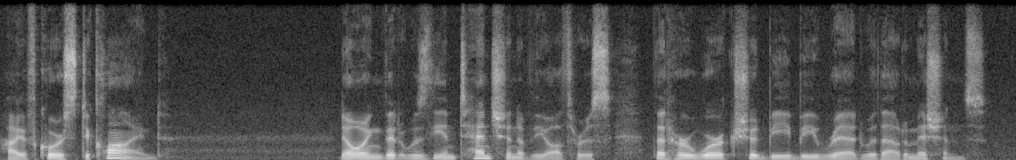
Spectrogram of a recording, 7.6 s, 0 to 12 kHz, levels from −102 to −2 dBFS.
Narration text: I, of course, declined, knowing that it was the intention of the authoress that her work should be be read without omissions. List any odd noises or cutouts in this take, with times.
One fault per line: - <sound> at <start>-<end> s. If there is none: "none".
none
